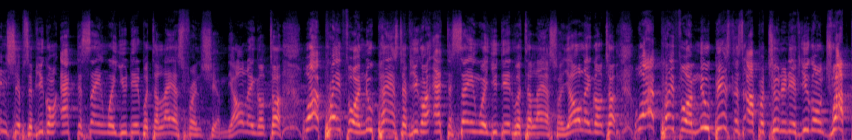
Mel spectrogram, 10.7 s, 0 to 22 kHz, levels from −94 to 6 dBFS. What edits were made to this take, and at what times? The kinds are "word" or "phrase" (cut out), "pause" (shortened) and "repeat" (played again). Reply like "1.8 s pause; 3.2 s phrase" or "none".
none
